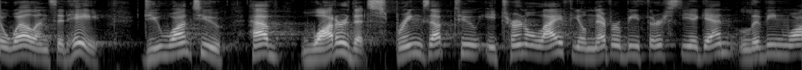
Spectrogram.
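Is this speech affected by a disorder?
No.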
